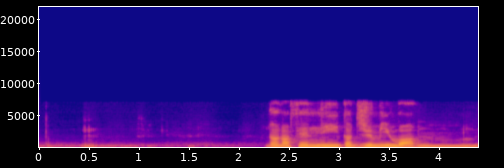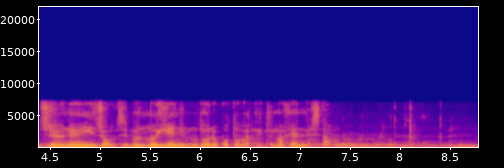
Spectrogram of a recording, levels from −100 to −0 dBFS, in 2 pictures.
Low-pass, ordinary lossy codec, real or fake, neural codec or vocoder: 7.2 kHz; none; fake; autoencoder, 22.05 kHz, a latent of 192 numbers a frame, VITS, trained on one speaker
